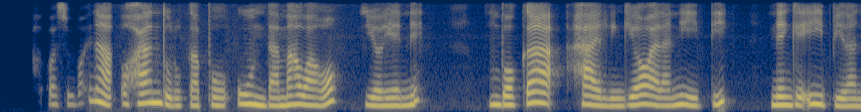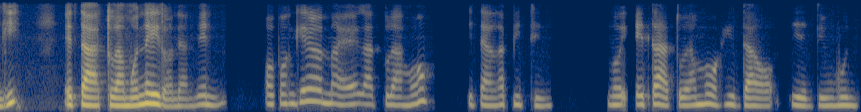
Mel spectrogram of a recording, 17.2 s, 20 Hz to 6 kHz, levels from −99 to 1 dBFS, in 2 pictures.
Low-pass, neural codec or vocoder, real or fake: 5.4 kHz; codec, 16 kHz, 0.8 kbps, ZipCodec; fake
